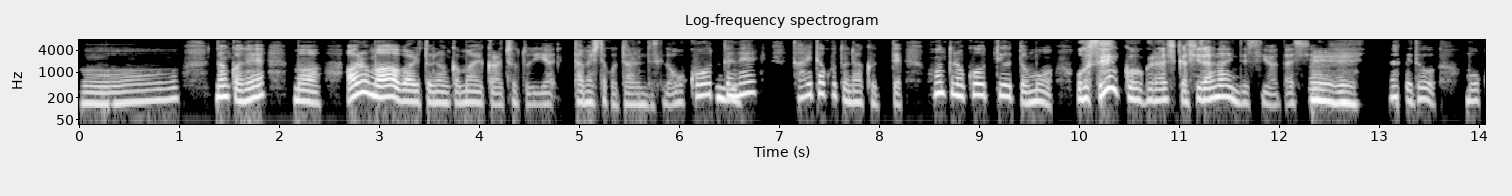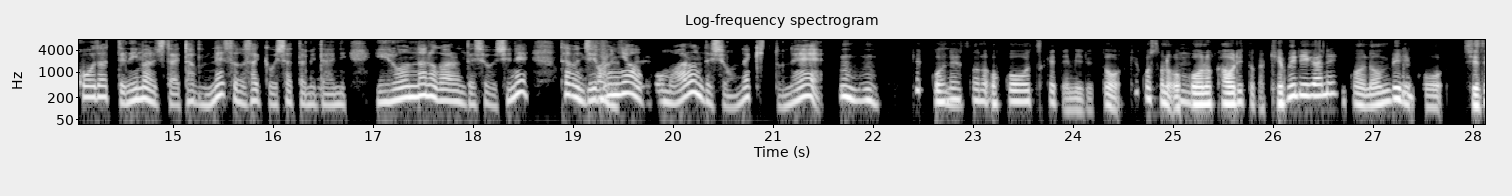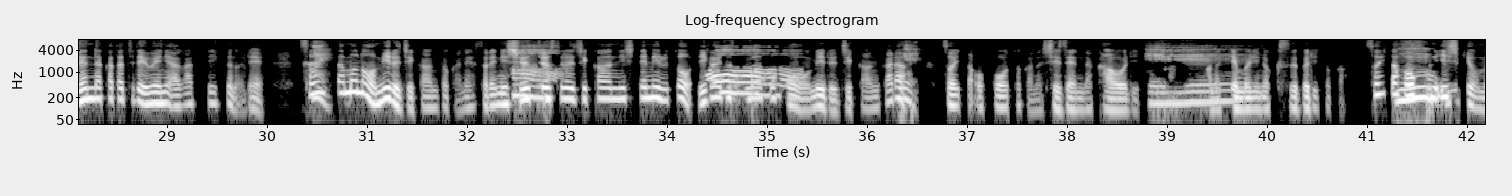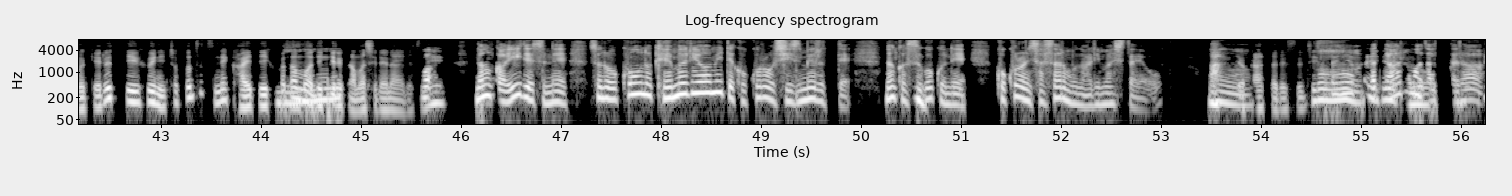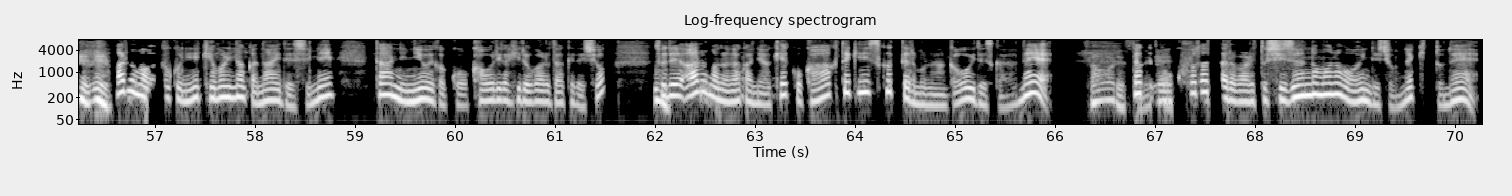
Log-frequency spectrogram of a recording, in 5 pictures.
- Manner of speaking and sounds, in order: laughing while speaking: "お線香ぐらいしか"
- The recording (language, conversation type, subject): Japanese, advice, 夜にスマホを見てしまって寝付けない習慣をどうすれば変えられますか？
